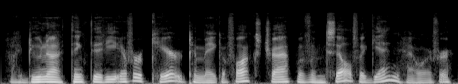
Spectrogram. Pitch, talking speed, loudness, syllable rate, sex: 115 Hz, 225 wpm, -17 LUFS, 5.4 syllables/s, male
